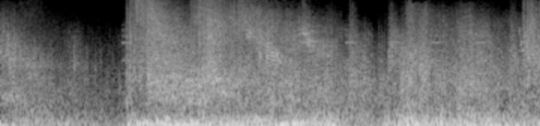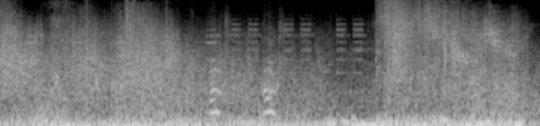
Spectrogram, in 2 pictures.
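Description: Wind rushes loudly past a skydiver in free fall.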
